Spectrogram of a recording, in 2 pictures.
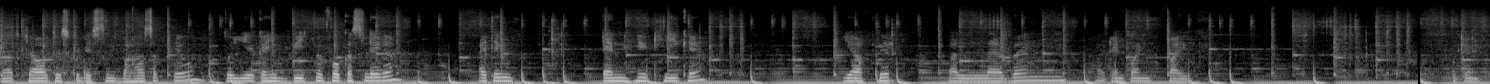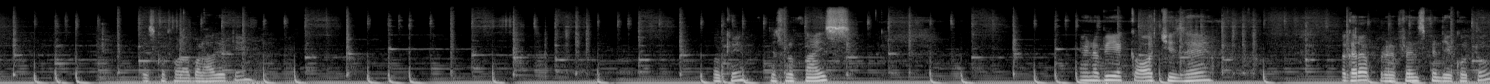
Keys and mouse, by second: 0.2-2.0 middle drag, 4.5-5.5 drag, 8.3 click, 8.8 KP_1, 10.2-13.0 drag, 15.6 click, 22.6 shift+click, 25.5 middle click, 29.0-29.4 middle drag, 29.5-29.8 middle drag.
